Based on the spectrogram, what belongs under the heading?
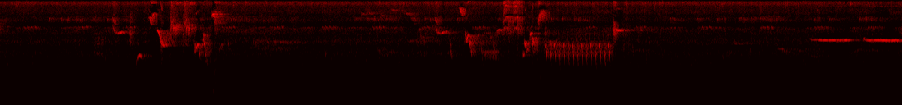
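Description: Small birds chirping, with a burst of quick high calls about two seconds in and another from about six seconds that includes a rapid trill. A steady high note begins near the end.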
